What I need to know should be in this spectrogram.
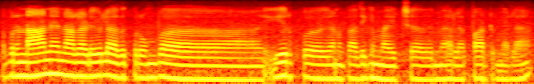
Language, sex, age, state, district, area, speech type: Tamil, female, 45-60, Tamil Nadu, Tiruchirappalli, rural, spontaneous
